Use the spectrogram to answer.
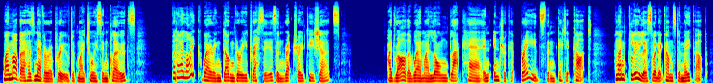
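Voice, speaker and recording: A woman with a British accent narrates a novel in the first person, in a measured, expressive storytelling manner. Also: sits low, no room sound, clean studio sound. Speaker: audiobook narrator.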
